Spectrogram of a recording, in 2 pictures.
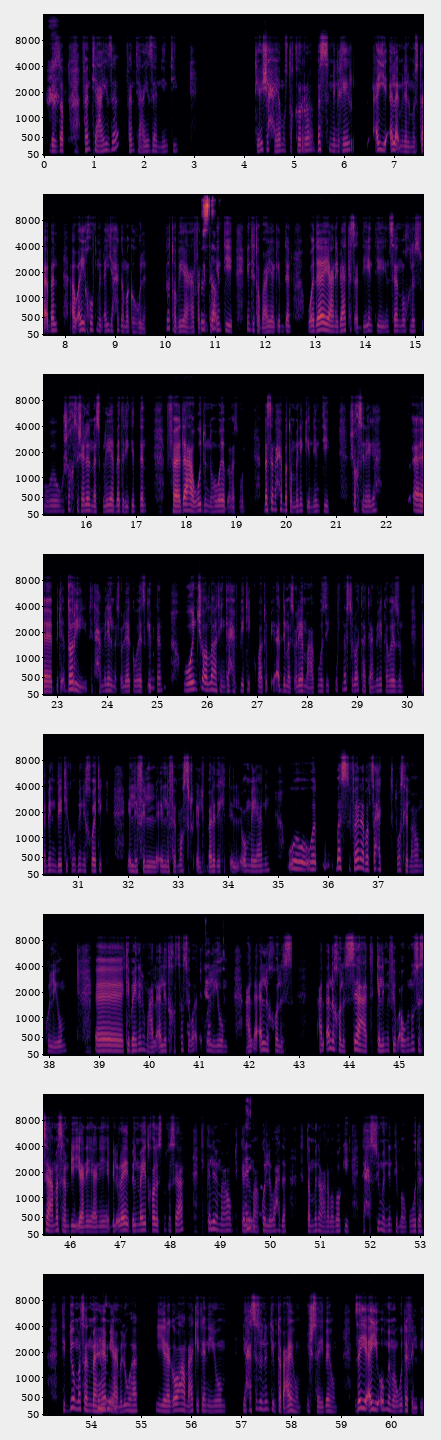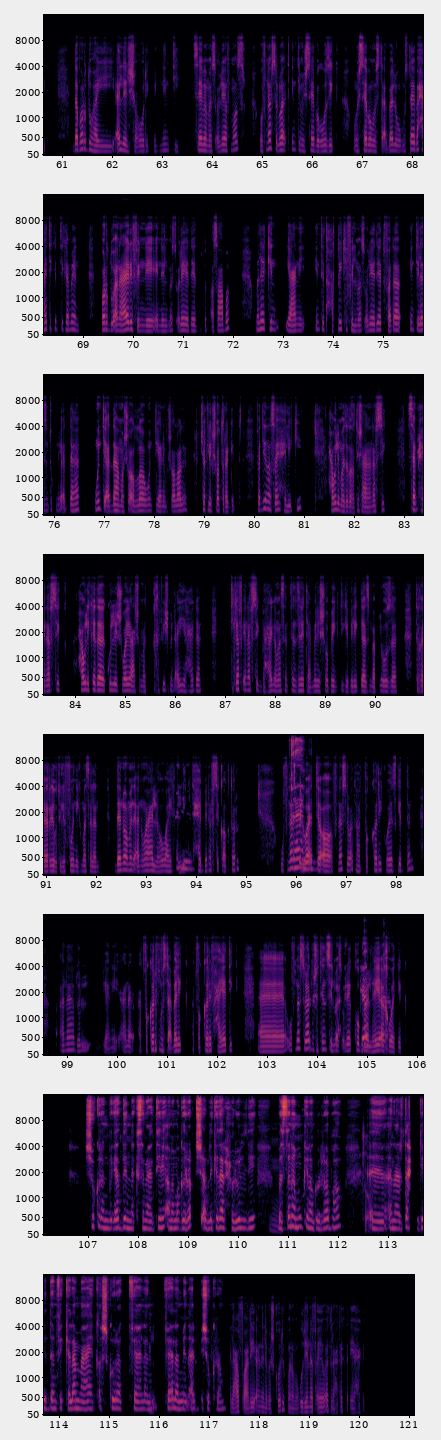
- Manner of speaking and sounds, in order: other noise; in English: "shopping"; unintelligible speech; unintelligible speech; tapping
- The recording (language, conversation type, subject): Arabic, advice, صعوبة قبول التغيير والخوف من المجهول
